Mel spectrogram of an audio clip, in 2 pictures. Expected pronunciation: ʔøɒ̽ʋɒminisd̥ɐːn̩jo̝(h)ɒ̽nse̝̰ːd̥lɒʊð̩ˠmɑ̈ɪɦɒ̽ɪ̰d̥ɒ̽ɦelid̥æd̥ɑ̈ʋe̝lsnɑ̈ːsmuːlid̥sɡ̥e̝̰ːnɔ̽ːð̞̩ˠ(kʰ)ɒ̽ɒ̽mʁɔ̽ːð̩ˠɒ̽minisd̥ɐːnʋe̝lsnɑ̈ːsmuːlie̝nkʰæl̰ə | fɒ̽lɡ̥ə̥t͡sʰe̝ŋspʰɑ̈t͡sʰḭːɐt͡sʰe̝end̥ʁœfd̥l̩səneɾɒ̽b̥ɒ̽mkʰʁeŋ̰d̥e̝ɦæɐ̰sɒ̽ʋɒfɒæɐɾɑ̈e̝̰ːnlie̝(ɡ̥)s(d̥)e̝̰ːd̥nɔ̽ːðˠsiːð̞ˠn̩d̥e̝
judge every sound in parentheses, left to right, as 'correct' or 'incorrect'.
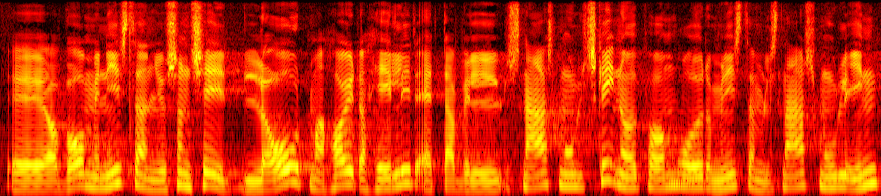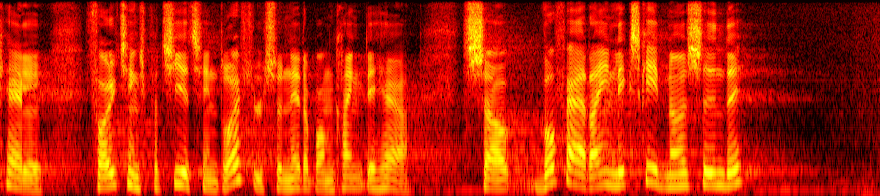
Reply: incorrect: s, incorrect: pʰ, correct, incorrect: ɡ̥

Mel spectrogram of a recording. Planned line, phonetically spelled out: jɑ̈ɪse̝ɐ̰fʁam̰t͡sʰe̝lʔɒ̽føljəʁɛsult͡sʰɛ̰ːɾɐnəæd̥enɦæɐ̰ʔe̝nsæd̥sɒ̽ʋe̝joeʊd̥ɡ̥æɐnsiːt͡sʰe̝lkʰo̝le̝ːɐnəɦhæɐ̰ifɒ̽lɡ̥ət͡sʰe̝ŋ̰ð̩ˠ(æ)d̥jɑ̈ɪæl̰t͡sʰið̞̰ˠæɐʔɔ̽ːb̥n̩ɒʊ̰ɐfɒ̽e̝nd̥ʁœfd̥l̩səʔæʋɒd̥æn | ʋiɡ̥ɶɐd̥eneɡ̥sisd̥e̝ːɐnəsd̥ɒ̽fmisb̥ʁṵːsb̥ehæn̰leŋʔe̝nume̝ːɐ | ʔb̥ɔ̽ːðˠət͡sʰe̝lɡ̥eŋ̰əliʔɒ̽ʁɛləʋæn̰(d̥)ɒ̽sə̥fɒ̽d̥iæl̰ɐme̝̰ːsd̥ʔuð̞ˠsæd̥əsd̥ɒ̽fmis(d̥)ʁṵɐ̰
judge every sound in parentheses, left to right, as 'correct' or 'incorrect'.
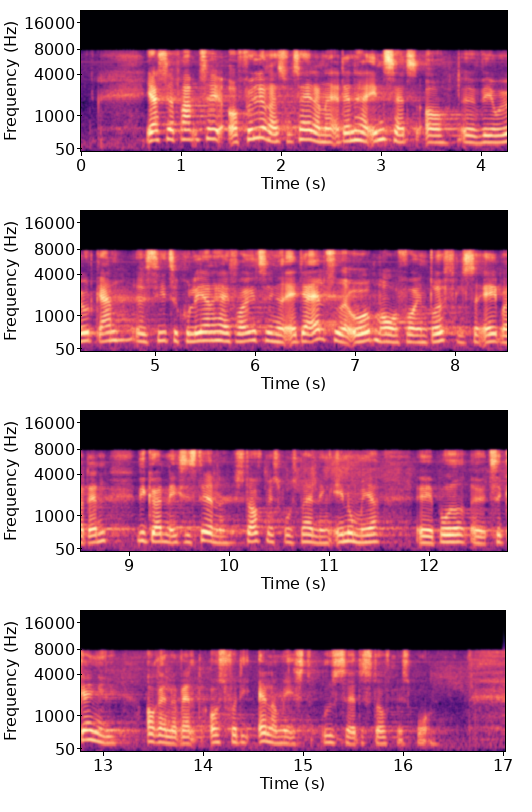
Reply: correct, correct, incorrect: b̥

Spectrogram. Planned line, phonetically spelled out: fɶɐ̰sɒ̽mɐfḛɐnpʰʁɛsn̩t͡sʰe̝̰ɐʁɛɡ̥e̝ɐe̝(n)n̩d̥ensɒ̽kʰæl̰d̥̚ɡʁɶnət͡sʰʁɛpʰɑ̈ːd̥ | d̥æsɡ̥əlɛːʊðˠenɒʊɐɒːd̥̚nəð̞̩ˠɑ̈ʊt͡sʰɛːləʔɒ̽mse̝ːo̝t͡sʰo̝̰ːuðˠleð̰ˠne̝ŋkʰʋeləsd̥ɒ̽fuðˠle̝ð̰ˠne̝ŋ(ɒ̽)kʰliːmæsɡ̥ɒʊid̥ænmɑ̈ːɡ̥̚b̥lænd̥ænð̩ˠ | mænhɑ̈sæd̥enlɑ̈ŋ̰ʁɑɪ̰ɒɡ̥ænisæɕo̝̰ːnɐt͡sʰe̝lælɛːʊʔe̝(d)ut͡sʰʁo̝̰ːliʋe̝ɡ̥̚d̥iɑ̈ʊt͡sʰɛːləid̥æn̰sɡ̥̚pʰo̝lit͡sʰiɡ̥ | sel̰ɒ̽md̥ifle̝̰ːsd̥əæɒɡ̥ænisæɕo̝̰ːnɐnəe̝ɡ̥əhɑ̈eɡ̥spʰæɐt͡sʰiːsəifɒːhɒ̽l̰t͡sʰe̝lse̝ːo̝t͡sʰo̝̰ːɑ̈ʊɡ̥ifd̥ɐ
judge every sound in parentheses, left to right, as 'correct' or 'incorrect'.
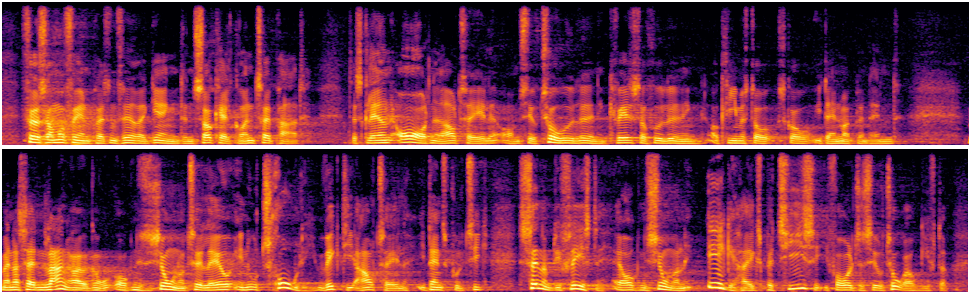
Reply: incorrect: ŋ, correct, incorrect: n

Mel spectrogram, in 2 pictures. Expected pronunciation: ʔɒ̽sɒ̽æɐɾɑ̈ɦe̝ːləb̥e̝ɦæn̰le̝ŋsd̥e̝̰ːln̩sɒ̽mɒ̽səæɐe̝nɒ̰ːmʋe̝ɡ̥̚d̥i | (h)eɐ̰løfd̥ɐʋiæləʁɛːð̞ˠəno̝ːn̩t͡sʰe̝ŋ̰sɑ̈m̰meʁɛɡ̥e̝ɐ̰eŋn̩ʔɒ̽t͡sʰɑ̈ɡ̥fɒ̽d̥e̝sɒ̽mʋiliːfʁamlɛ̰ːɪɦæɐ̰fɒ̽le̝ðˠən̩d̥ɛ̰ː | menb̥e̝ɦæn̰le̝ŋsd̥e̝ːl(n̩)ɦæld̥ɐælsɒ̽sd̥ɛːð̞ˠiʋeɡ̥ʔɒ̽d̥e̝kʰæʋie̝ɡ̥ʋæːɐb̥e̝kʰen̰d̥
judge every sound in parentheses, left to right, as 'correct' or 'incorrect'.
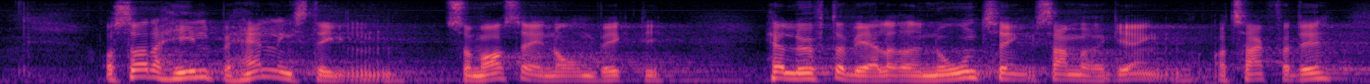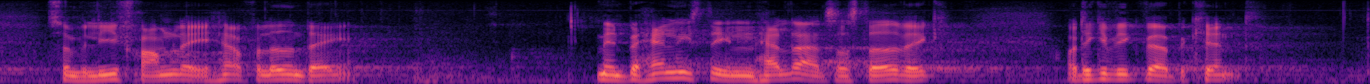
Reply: correct, correct

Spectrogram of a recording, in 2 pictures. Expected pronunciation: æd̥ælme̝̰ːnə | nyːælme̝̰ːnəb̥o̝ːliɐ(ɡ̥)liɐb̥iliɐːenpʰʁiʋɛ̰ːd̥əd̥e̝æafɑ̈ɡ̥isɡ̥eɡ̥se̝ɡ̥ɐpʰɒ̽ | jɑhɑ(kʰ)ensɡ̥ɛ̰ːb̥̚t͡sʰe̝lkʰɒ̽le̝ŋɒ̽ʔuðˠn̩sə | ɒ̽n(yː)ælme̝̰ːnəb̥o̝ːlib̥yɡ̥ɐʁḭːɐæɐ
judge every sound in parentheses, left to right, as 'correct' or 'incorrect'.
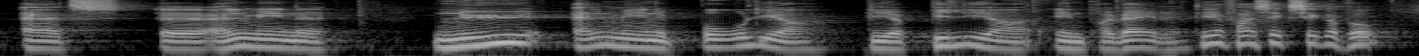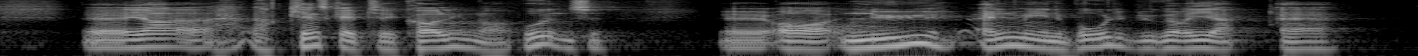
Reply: incorrect: b̥, correct, correct

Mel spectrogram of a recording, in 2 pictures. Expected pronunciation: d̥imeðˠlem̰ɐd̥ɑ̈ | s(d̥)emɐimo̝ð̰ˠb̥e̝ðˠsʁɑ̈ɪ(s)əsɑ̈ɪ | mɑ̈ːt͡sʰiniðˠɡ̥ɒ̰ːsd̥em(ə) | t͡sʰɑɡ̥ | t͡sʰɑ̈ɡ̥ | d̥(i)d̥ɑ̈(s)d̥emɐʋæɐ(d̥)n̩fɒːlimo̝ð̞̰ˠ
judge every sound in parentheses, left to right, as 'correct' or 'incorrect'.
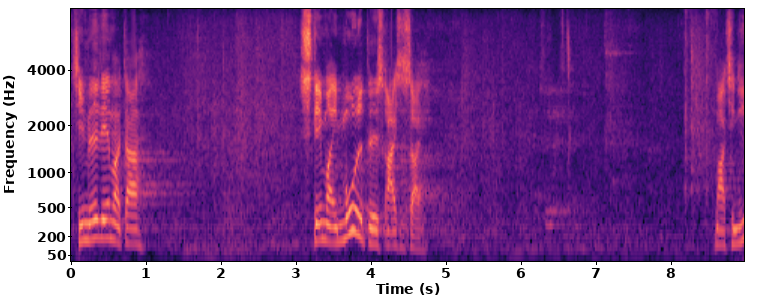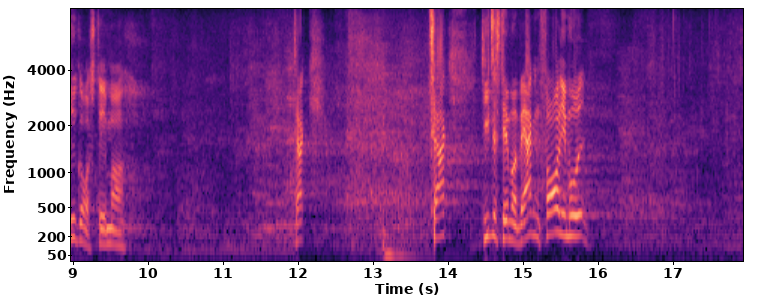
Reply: correct, correct, incorrect: ɐ, correct, correct, incorrect: ɡ̥

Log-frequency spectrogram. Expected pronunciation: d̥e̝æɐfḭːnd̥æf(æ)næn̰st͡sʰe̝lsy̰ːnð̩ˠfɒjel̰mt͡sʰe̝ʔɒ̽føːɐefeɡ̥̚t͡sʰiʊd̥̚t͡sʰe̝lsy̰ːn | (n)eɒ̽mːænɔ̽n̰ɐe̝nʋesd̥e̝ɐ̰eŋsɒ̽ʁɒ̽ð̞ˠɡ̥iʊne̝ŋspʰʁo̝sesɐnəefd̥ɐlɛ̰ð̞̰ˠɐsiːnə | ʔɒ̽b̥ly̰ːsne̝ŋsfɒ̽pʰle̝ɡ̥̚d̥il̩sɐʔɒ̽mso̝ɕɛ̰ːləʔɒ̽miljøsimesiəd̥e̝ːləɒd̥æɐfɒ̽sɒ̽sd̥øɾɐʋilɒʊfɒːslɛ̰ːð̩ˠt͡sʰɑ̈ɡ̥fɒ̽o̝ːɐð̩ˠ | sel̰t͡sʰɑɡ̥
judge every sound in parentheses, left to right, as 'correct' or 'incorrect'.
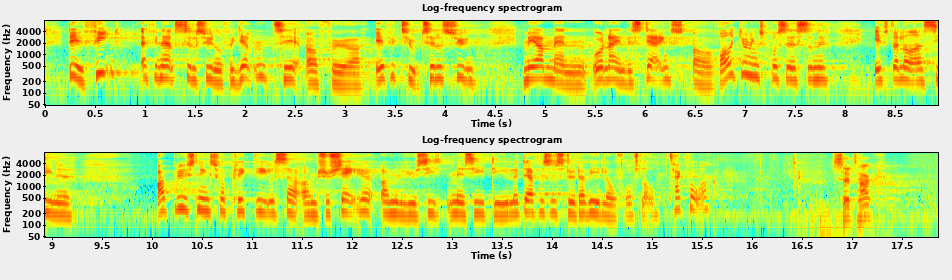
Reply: incorrect: i, incorrect: m

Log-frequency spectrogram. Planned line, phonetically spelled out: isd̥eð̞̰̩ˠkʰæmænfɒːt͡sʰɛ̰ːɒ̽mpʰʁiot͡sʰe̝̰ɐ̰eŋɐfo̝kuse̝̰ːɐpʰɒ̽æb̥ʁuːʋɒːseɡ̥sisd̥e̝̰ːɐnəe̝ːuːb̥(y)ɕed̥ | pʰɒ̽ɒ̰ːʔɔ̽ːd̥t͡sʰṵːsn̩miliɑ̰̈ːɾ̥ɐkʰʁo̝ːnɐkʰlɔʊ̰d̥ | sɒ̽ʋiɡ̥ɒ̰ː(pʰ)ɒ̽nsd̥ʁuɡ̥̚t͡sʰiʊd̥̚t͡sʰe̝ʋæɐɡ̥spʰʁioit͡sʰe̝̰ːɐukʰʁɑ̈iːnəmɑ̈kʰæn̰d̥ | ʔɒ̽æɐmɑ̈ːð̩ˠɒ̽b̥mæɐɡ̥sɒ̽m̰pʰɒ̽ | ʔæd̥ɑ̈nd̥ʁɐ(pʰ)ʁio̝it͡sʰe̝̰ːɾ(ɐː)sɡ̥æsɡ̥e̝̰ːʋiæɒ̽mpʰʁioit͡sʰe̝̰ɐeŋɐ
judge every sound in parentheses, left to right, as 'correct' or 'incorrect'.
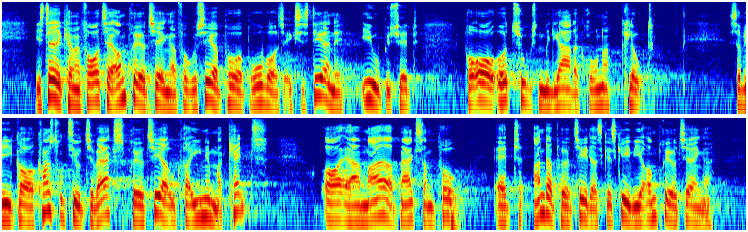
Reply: correct, incorrect: kʰ, correct, incorrect: ɐ

